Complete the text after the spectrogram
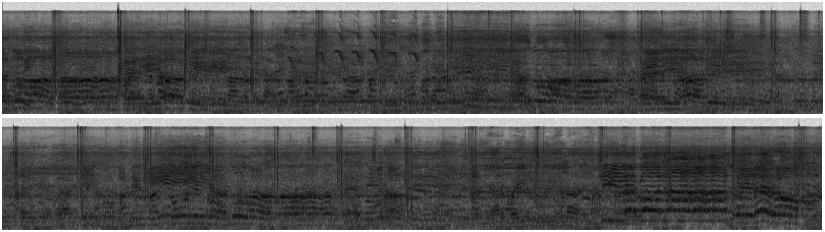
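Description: Men beat their bare chests in a steady rhythm.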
